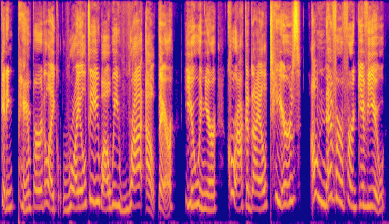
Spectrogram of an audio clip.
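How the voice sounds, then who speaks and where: A woman's voice: high voice, lively intonation, a little slow, few pauses, fairly bright tone, dry recording, clean studio sound, voice pushed up. A woman doing a sneering, spiteful young woman. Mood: scornful. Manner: sneering, venomous, accusing. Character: spiteful, bitter young woman, cruel and scornful.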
